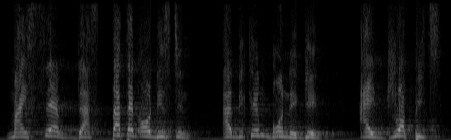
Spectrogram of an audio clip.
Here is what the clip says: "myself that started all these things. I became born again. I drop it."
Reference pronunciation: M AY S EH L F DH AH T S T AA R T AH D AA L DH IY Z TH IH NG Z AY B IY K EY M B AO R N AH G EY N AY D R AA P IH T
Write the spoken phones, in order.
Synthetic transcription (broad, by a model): M AY S EH L F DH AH T S T AA T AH D AA L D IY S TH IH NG AY B IY K EY M B AO N AH G EY N AY D R AA P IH T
